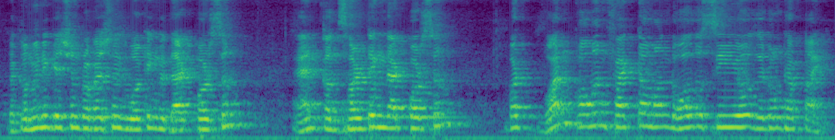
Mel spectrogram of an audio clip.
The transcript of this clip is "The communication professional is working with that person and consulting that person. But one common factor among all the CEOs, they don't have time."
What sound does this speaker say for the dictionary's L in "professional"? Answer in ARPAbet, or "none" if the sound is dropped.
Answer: N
